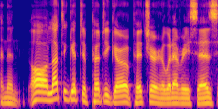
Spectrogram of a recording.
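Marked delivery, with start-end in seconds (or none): 0.4-2.4 clumsy, botched, put-on Irish accent. Retelling what an old man in Ireland said: bad Irish accent. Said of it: "my Irish sucks".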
